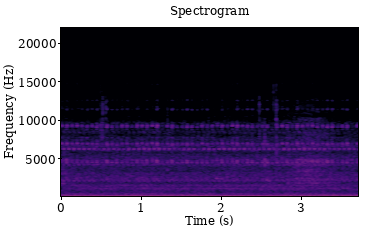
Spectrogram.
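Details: Crete Carrier truck diesel idling under Opti-Idle climate control with air conditioning running on low blow, about 108 degrees outside: steady low rumble with an even beat, no knocks or misses; normal healthy idle.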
